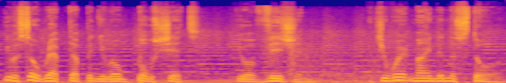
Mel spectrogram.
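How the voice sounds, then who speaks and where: A man voicing an older, hot-tempered schemer in an audio drama, forceful and defiant. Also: medium pitch, lively intonation, normal speed, faint music behind, natural voice. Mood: angry, scornful.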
